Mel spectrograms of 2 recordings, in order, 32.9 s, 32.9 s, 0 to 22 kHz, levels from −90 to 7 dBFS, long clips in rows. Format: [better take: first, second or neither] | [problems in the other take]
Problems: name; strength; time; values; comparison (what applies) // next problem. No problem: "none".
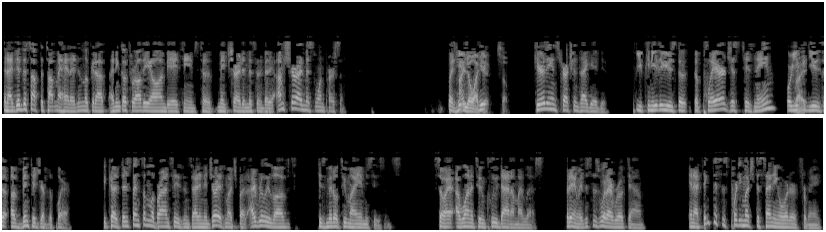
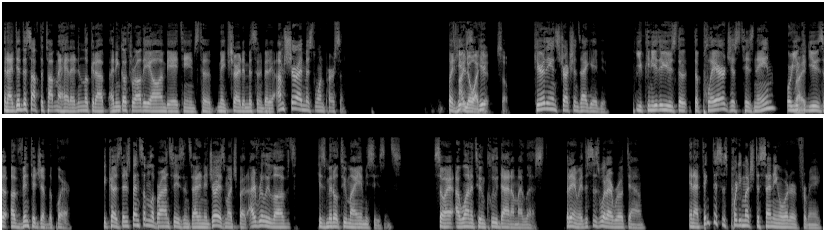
second | garbled, watery; badly; nothing above 5 kHz; slightly in the second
